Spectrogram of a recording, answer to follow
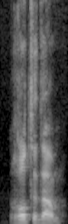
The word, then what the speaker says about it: Rotterdam: Rotterdam. Rotterdam. I was close. Yeah. Okay. No, because say I'm asking because TwitchCon is in Rotterdam this Oh, year.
